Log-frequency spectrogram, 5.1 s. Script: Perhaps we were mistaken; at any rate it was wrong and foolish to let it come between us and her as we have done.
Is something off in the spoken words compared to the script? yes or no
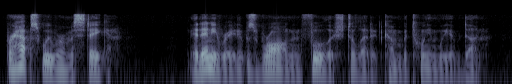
yes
